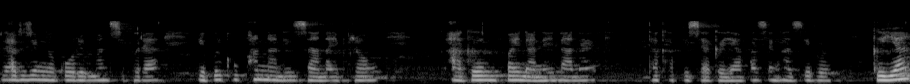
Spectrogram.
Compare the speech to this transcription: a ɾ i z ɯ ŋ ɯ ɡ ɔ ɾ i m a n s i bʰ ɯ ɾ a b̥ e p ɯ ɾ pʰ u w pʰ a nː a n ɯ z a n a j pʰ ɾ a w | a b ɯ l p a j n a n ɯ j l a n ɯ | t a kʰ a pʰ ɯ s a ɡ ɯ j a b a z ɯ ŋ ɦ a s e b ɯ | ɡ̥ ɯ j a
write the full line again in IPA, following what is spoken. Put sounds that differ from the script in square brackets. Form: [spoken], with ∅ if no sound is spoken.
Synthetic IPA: a ɾ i z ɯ ŋ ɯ ɡ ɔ ɾ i m a n s i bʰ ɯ ɾ a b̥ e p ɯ ɾ [kʰ] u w pʰ a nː a n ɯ z a n a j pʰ ɾ a w | a [ɡ] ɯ l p a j n a n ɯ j l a n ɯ | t a kʰ a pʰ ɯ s a ɡ ɯ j a b a z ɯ ŋ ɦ a [z] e b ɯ | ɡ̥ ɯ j a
